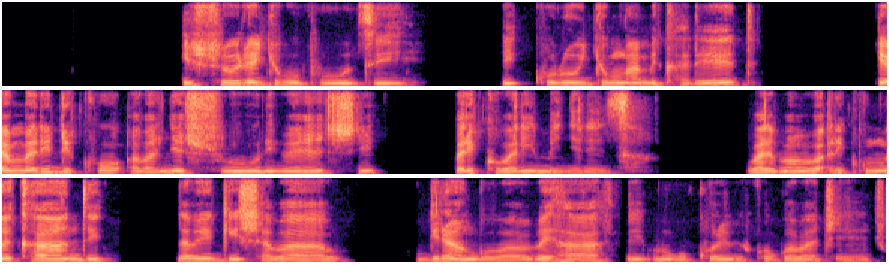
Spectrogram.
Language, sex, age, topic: Rundi, female, 25-35, education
